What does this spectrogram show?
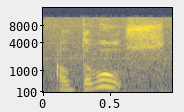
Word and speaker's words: autobús: que ponerle la tilde autobús aú palabra aguda el estrés está en la última sílaba termina en s y hay que ponerle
